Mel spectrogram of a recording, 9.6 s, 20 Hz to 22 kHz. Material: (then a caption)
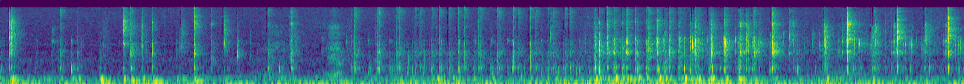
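Plastic. Fingertips tap the sticks and shell of a hollow red plastic PS4 controller, then click its buttons in a quick, uneven stream of short, dry clicks. A steady low hum sits underneath, and from about six seconds the clicking turns louder and brighter.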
